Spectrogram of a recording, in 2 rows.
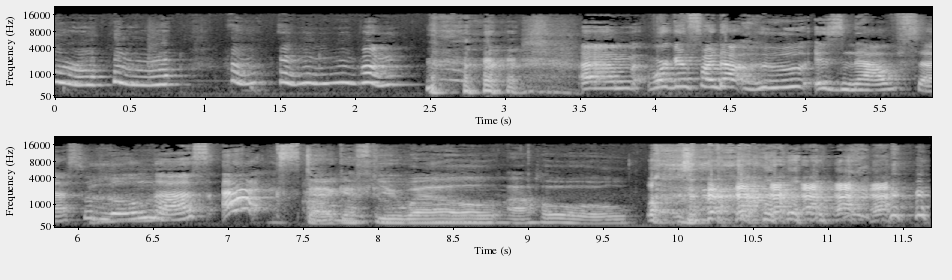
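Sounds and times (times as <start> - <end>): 
dog whimpering and crying in high wavering whines: 0.0 - 2.4
laughter: 2.5 - 3.5, 9.8 - 11.6
speech: 2.9 - 11.6.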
